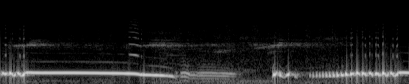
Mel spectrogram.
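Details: Puter pelung dove in the evening, holding one long steady coo that sags downward, a short quiet gap, then rough, wavering notes rising back into a level coo.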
